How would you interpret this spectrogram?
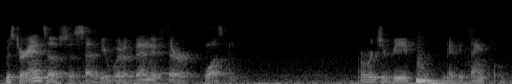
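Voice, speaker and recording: A low-voiced man works through courtroom questioning in a loose, conversational style, hedging and restarting as he explains. The room is echoey, the sound is slightly dull, and there is faint noise behind him. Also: level tone. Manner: halting, conversational, hedging with "I guess" and "you know". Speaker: lawyer questioning prospective jurors. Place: indoor courtroom.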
